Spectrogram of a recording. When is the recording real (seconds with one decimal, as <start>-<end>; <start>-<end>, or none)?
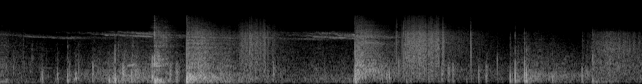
0.0-3.7; 4.6-6.4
